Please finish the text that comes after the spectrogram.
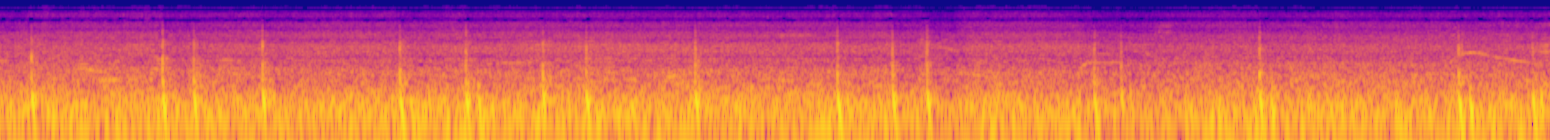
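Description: Fireworks go off over Niagara Falls at night: scattered sharp pops and bangs at irregular intervals, heard against a constant roaring wash of falling water and wind.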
